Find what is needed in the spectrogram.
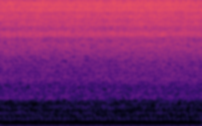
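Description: A steady, even hiss with a faint low hum underneath.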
